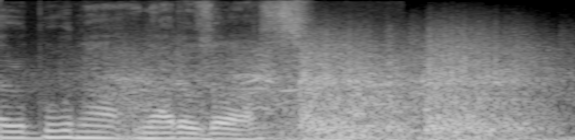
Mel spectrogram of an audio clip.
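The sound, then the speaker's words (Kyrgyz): Soldiers fire guns toward a radio building where crowds have gathered behind barricades, the shots sounding as harsh, noisy bursts that follow a raised, tonal voice at the start. “Аскерлер радио имаратына эртең менен келишти, бирок имаратты коргоо үчүн ал жакта көп кишилер топтолуп калышкан эле. Алар тосмолорду коюп, каршылык көрсөтүүгө аракет кылышты. Аскерлер имаратка карай ок атышты.”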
